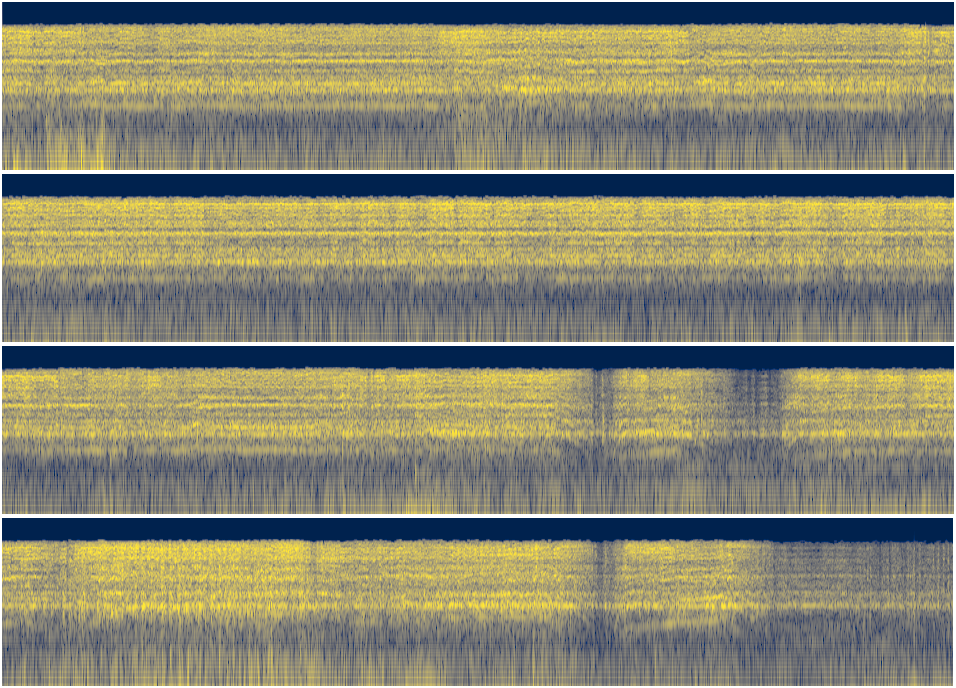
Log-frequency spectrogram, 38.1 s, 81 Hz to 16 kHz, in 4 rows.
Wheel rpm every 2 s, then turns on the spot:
160, 160, 160, 160, 160, 160, 160, 160, 160, 160, 160, 160, 80, 110, 180, 190, 140, 90, 20.
36-38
